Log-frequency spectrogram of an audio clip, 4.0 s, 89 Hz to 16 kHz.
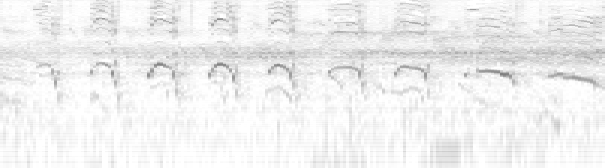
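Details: Chocolate Labrador puppies, 24 days old, filmed 8 November 2014: a rapid run of high, thin whines, each sliding downward, about two or three a second, with quieter rustling beneath.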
